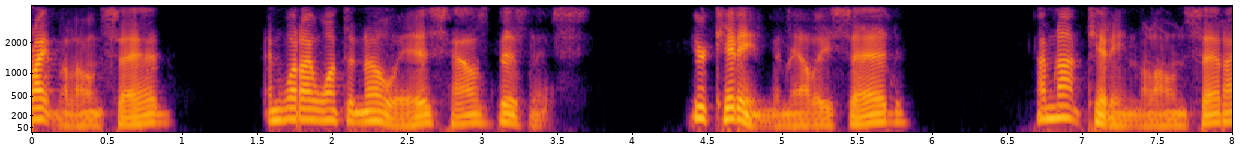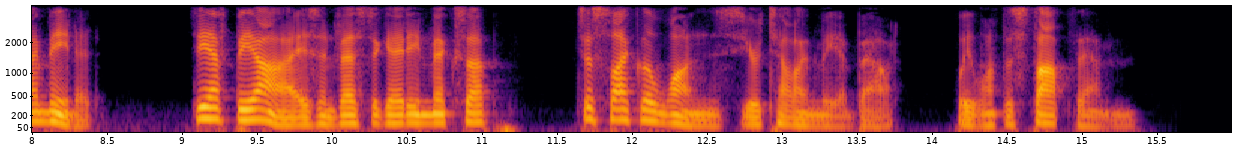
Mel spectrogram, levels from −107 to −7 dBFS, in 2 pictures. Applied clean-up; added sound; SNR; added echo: neural mask model Resemble Enhance denoiser.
